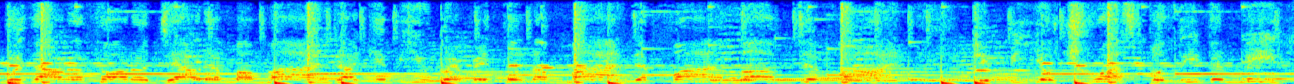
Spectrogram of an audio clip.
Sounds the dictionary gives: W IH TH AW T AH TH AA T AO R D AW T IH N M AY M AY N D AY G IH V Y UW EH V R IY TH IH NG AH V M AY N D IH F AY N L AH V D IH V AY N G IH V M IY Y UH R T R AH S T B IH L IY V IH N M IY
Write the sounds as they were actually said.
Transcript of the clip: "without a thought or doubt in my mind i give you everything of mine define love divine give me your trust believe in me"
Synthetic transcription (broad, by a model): W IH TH AW T AH TH AA T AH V D AW T IH N M AY M AY N D AY G IH V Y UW EH V R IY TH IH NG AH V M AY N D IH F AY N L AH V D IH F AY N G IH V M IY Y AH R T R AH S T B IH L IY V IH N M IY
